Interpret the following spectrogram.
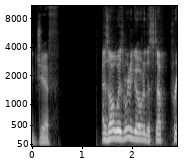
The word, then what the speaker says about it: GIF: It's like a nice 1980s vibe, kind of Blade Runner, you know, with a hard G GIF.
